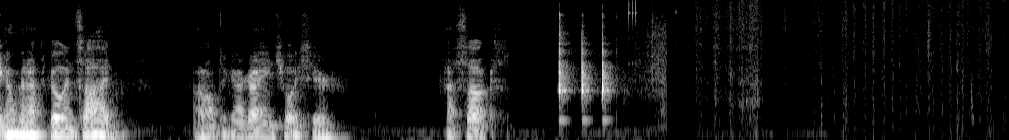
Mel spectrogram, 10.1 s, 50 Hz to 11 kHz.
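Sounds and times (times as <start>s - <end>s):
scraping and small scratches: 6.3s - 10.0s.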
